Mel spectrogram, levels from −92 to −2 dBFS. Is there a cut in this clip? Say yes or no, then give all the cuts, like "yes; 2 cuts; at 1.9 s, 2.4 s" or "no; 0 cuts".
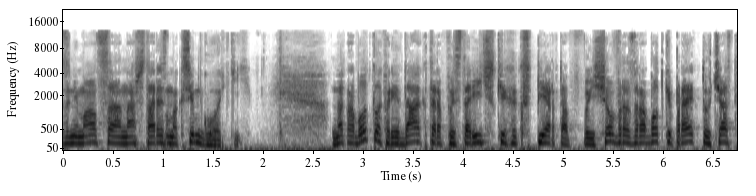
yes; 3 cuts; at 1.0 s, 2.8 s, 3.2 s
